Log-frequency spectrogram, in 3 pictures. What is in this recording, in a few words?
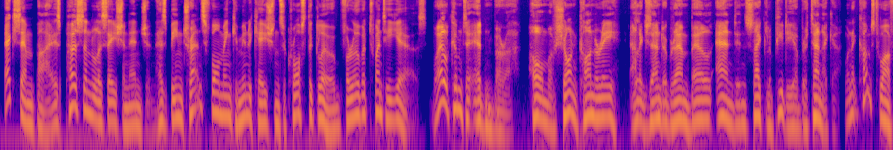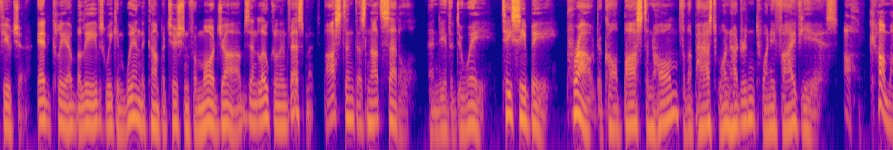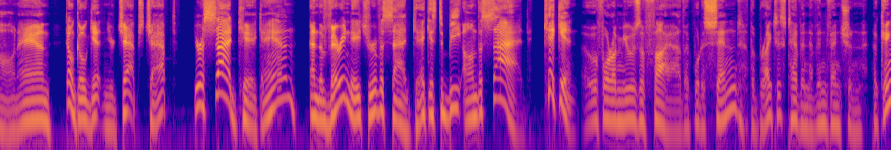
Accent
